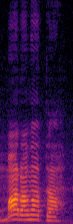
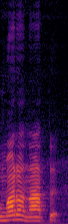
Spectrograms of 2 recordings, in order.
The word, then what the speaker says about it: Maranata: E agora do aramaico para o português eu clamo Maranatá, como dizemos nós católicos, ou Maranata, como dizem nossos irmãos separados, os evangélicos ou protestantes.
